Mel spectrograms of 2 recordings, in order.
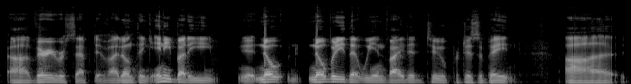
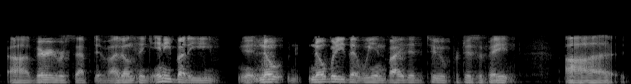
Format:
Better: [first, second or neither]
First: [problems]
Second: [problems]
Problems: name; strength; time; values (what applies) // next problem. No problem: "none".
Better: first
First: none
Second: garbled, watery; badly; nothing above 3.5 kHz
